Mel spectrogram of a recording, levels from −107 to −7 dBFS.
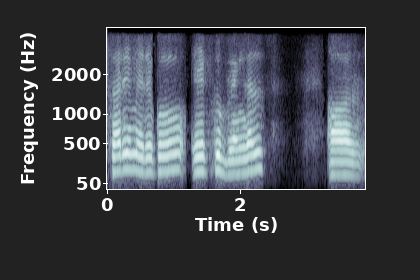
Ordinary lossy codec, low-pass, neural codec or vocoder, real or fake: AAC, 16 kbps; 3.6 kHz; none; real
